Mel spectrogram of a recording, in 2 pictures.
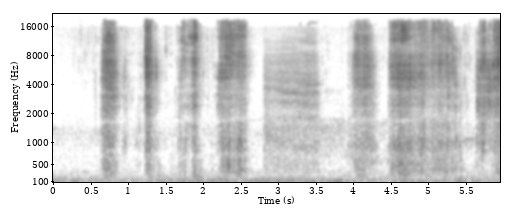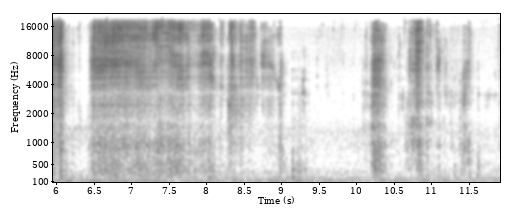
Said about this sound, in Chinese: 好，那我其实呢是深夜在录节目哈，因为压力呢已经吃起了夜宵，来听一口吧。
